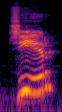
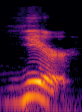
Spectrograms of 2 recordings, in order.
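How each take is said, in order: First: It begins with a hard J sound. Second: It begins with a soft Y sound. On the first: The speaker calls it wrong. "this is not a jir" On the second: The speaker calls it right. "this would be year"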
